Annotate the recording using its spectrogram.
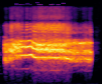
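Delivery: long high raptor screech; loud, piercing dinosaur shriek. Shown as a demonstration. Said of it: "That's very, very similar".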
